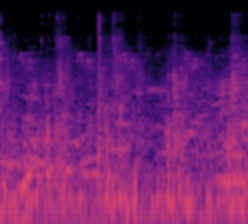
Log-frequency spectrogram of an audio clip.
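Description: Footsteps at a walking pace: light, sharp steps about every half second.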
